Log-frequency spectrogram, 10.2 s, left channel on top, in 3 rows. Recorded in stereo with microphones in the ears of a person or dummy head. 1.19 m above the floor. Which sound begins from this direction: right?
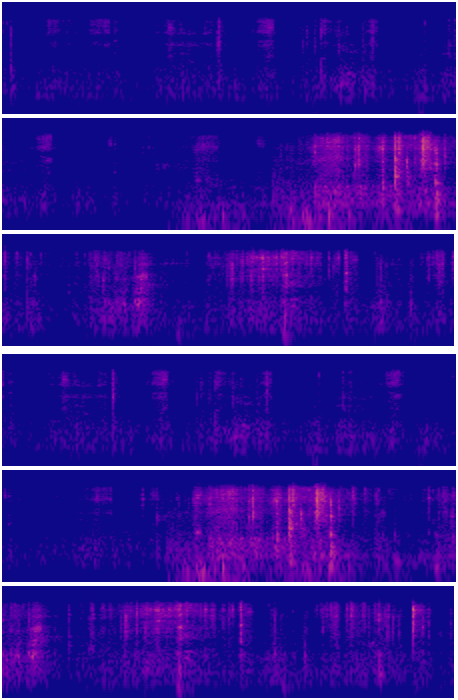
Crushing, at 4.5 s.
